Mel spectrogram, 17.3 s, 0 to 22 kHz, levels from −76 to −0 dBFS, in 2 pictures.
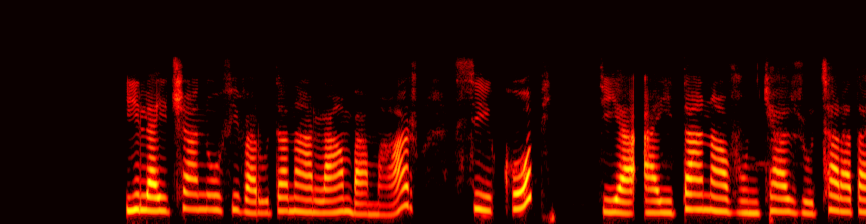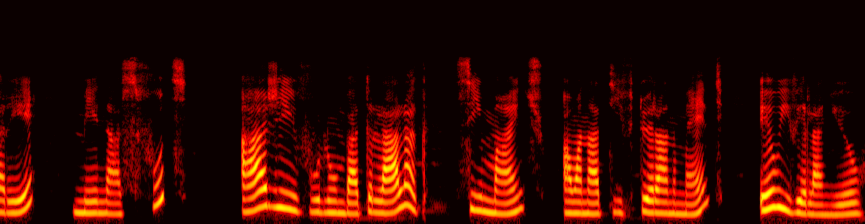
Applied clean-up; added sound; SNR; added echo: none; none; none; none.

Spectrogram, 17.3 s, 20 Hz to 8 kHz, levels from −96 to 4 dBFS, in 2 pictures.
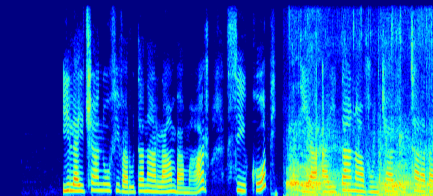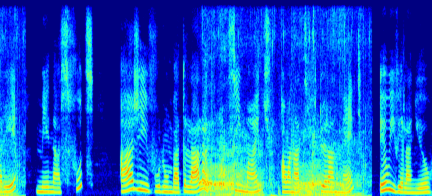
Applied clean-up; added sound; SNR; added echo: none; Dog; 2 dB; none.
